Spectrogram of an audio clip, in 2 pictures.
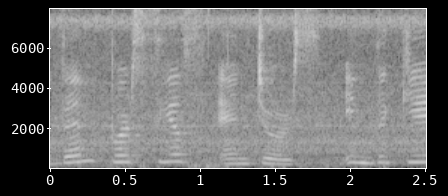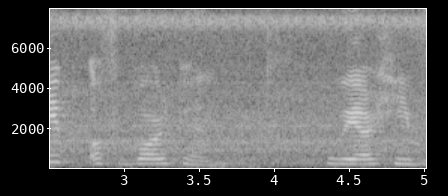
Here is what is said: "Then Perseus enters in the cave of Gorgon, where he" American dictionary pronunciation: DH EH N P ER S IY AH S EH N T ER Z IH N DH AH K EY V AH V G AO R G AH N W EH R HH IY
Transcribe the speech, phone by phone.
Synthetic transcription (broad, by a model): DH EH N P ER S IY AH S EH N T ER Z IH N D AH K EY P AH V G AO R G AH N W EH R HH IY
